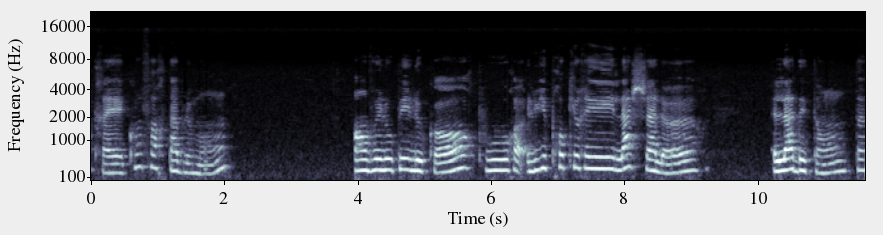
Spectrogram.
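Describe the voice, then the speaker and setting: A woman leading a guided yoga nidra relaxation as an instructor, speaking calmly in short, measured phrases with long pauses. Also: medium pitch.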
